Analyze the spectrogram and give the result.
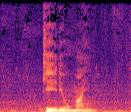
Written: kinu mine

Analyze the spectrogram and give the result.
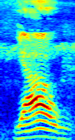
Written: yau

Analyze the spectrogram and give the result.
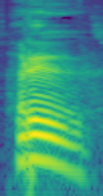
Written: rw

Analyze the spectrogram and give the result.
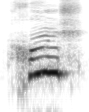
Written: junx

